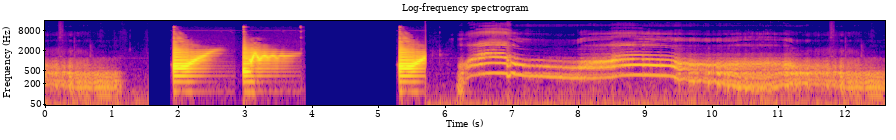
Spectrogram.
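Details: Cat in a compilation of funny, cute cat moments. After a few sharp boing-like effects comes a drawn-out, wavering meow that rises, holds, then falls, with a second long whiny cry following.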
